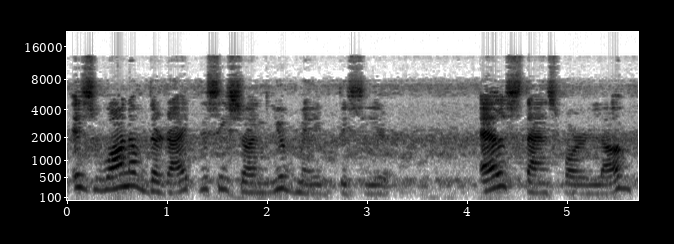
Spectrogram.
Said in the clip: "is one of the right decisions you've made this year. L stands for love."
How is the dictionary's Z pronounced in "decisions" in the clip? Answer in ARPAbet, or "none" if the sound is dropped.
none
